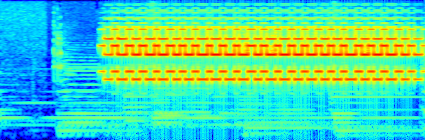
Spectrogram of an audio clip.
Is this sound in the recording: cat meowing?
no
